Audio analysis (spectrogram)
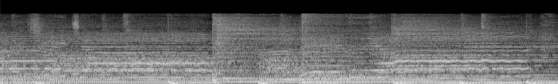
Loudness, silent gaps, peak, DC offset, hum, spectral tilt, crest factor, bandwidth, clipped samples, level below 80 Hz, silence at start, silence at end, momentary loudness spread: -14 LUFS; none; 0 dBFS; under 0.1%; none; -5 dB/octave; 12 dB; 11.5 kHz; under 0.1%; -20 dBFS; 0 s; 0 s; 2 LU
